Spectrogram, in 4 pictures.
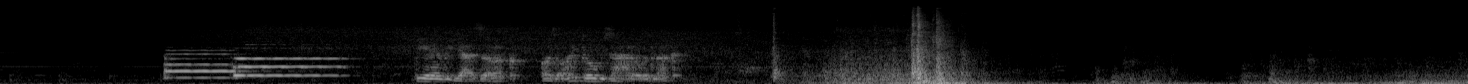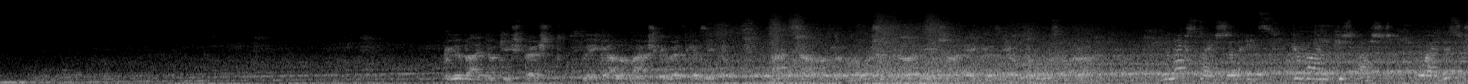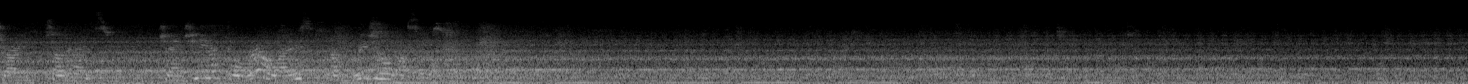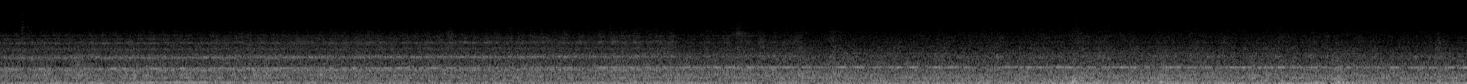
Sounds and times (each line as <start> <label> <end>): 0.0 metro is driving into the station 10.1
12.1 metro is driving into the station 58.7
